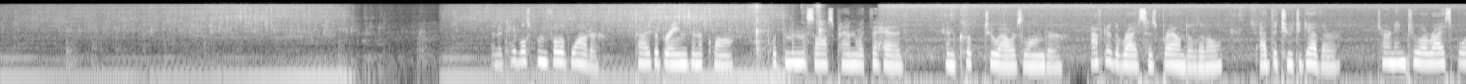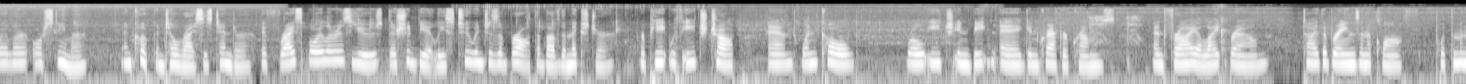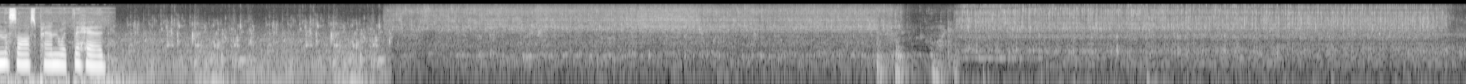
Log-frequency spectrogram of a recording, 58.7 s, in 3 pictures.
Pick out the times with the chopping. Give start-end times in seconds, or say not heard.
9.1-11.0, 34.8-36.0.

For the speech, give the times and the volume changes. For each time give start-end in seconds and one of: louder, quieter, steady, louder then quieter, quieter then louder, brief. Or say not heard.
6.5-31.0 steady
31.6-40.7 steady.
